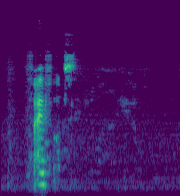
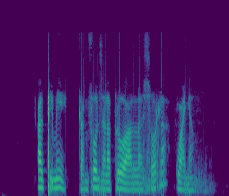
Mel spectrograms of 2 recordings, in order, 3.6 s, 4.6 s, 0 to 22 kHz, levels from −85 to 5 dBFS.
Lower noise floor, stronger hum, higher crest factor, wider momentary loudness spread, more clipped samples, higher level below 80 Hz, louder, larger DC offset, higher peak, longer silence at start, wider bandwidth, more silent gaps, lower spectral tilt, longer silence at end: second, -67 dBFS vs -84 dBFS; neither; about the same, 24 dB vs 28 dB; first, 17 LU vs 10 LU; neither; second, -88 dBFS vs -54 dBFS; first, -17 LUFS vs -28 LUFS; neither; about the same, 0 dBFS vs -2 dBFS; about the same, 0.65 s vs 0.75 s; about the same, 11.5 kHz vs 11.5 kHz; neither; second, 0 dB/octave vs -6 dB/octave; first, 2.1 s vs 0.45 s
